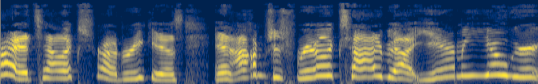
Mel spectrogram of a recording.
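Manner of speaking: small, high-pitched little frog puppet voice. Recalling how someone you interviewed for Yummy Yogurt talked, in a little Kermit the Frog voice. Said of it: "he had this little Kermit the Frog voice like".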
